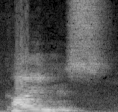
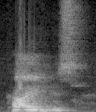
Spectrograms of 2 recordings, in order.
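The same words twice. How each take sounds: No difference in how they are said.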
